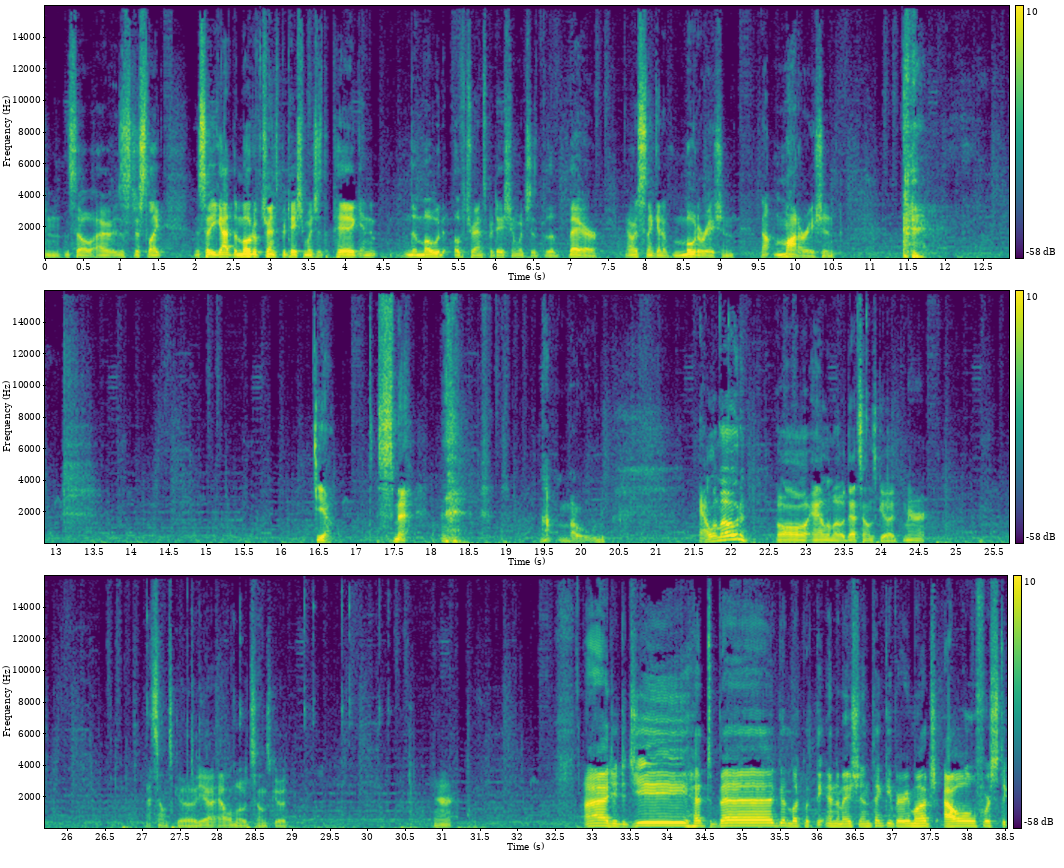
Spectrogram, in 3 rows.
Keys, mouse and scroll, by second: 21.9 click, 22.0 space, 22.7 space, 23.6 click, 23.8 space, 24.7 space, 27.1 shift+right click, 28.1 right click, 28.4 g, 29.6 click, 30.1 click, 30.5 space, 31.3 space.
